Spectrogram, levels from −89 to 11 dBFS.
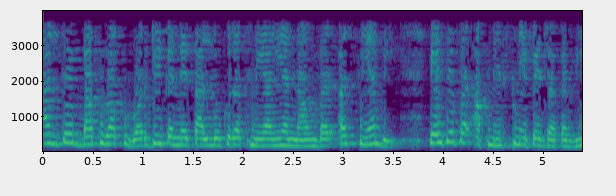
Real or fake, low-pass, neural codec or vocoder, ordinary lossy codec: real; 3.6 kHz; none; none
